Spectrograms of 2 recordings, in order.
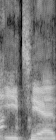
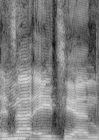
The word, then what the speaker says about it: Etienne: You see, I spell it ETN phonetically because you're supposed to pronounce it ETN. It's not ATN like the way you would expect.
